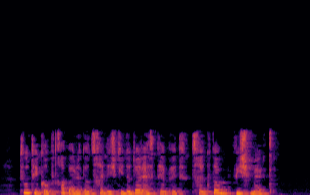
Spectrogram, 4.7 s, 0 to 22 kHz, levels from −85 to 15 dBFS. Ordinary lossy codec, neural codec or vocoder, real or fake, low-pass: MP3, 64 kbps; codec, 16 kHz, 8 kbps, FreqCodec, larger model; fake; 7.2 kHz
